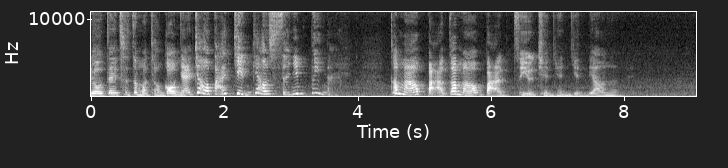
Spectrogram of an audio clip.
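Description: A young woman talks animatedly and close up.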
